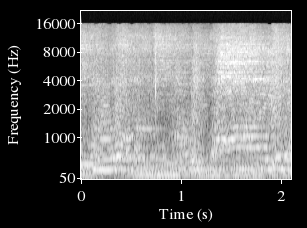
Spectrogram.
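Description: Live band music: an upbeat Cantopop song with singing, played loud.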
